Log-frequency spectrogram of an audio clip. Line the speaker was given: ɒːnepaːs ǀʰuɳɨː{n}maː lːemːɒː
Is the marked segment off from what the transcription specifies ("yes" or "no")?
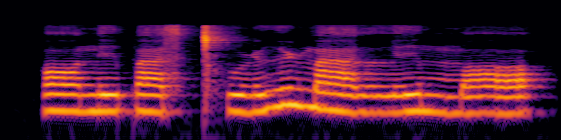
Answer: yes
